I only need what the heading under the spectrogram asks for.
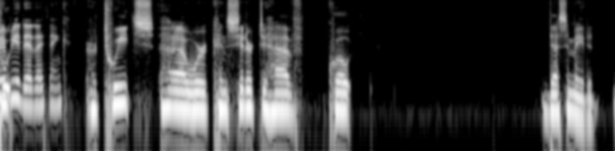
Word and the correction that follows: disseminated: No, disseminated. – Spell it. – D-I-S-S-E-M-I-N-A-T-E-D. Disseminated. Yeah, disseminated information to disturbing. – Okay. – Yeah, not decimated. Disseminated.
